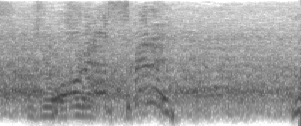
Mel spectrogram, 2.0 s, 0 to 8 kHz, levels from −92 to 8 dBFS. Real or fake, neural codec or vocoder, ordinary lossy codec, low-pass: fake; codec, 16 kHz, 8 kbps, FreqCodec, larger model; none; none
